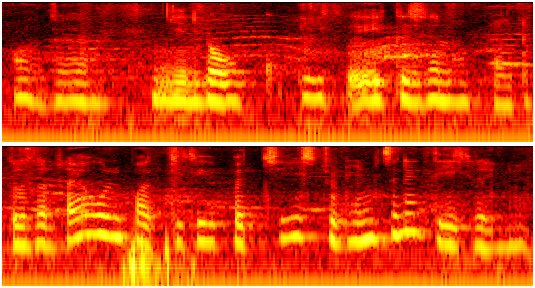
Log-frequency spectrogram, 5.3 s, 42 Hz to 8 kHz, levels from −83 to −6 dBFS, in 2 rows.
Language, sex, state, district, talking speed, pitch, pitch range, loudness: Hindi, female, Uttar Pradesh, Muzaffarnagar, 160 wpm, 205 Hz, 195-225 Hz, -29 LUFS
